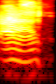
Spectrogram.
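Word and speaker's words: Æ: do you even it says here okay x ash a12 that that up that weird a e thing is pronounced h but still ashay a12 x-a-12 why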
